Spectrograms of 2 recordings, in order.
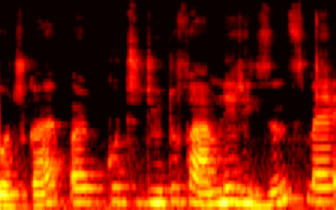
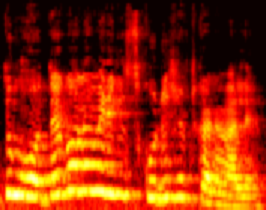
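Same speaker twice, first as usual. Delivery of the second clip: louder, higher play-acted challenge; loud confrontation; 5 semitones higher, 5 dB louder than usual. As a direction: confront the scooter mover, hammed-up. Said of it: "मैं इतना ज़ोर से बोल रही हूँ".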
